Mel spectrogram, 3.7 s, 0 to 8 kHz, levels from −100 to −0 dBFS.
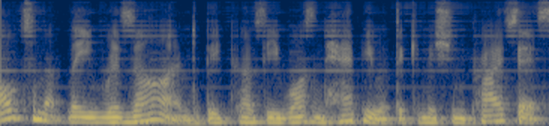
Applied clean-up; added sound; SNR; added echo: neural separator model SepFormer DNS4.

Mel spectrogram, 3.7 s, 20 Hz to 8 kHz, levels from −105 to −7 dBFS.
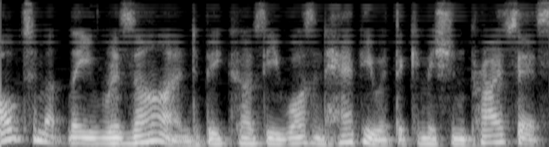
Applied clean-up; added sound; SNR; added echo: neural mask model DeepFilterNet 3.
